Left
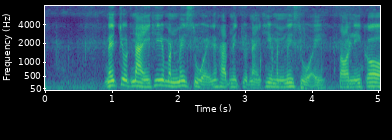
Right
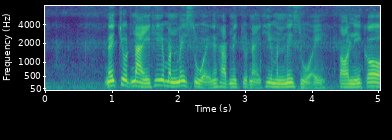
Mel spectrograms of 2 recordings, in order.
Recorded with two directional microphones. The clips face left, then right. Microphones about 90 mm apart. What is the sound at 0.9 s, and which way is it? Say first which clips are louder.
A man's voice: right 6 dB; 65° right (ahead or behind).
